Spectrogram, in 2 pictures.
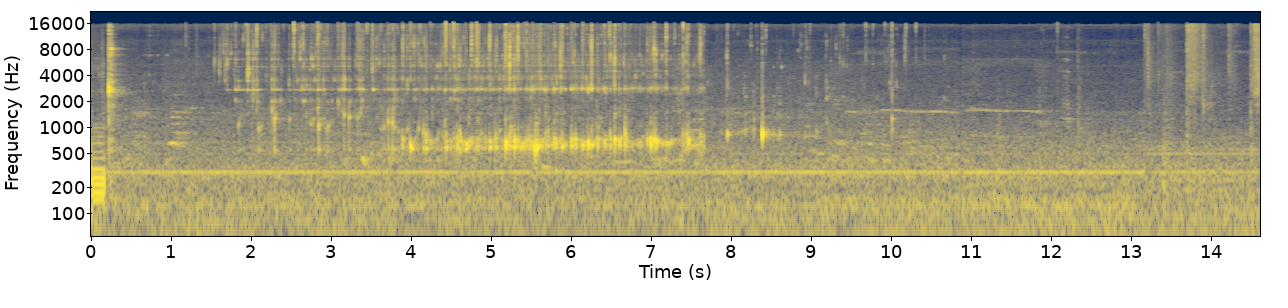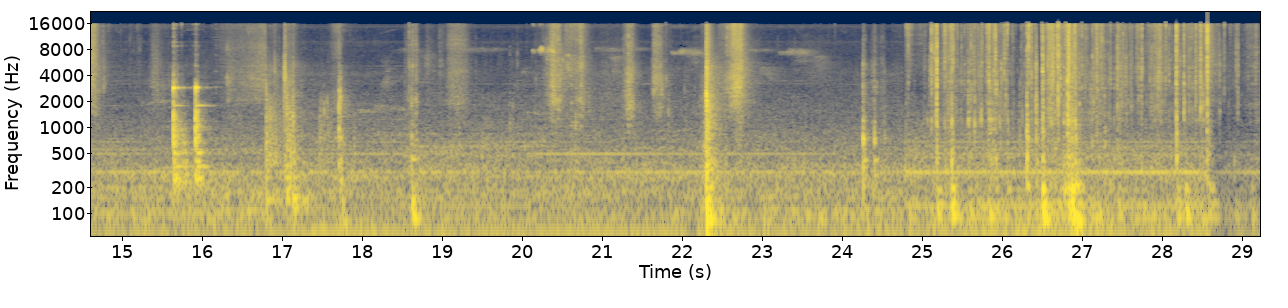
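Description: Water poured into a glass jar for several seconds, the sound rising slightly in pitch as the jar fills, followed by a few sharp clinks and knocks of the glass. Near the end come rustling and knocking of items being handled.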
